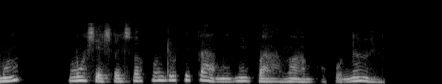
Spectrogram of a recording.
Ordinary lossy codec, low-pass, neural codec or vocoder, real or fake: MP3, 48 kbps; 7.2 kHz; codec, 24 kHz, 3 kbps, HILCodec; fake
